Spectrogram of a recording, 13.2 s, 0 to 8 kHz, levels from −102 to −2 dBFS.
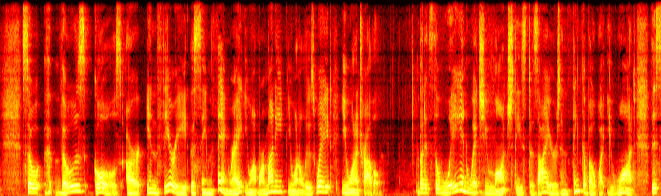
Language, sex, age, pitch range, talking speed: English, female, 30-49, 125-165 Hz, 180 wpm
